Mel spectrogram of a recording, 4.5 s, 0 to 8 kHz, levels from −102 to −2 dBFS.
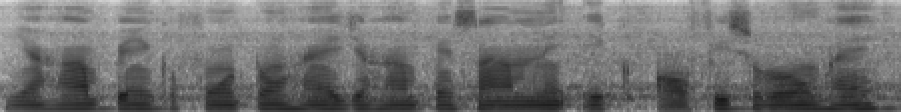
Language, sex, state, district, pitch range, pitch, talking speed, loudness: Hindi, male, Jharkhand, Garhwa, 105-115 Hz, 110 Hz, 160 wpm, -18 LUFS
